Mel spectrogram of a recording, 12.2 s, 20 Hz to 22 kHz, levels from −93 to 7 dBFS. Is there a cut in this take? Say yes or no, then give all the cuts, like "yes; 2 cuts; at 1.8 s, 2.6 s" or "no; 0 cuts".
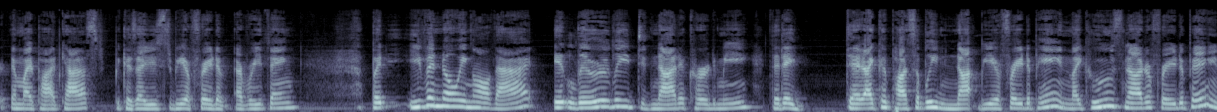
no; 0 cuts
